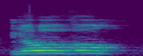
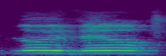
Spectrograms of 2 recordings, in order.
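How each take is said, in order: First: "Louisville" as LOH-vul; "Louisville" in two slurred syllables; local pronunciation. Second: "Louisville" as LOO-ee-vil; "Louisville" in three syllables, ending VIL; spelled-out pronunciation. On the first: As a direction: drop the middle of "Louisville". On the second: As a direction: keep the EE in "Louisville". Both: Shown as a demonstration. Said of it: "Louisville or Louisville".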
